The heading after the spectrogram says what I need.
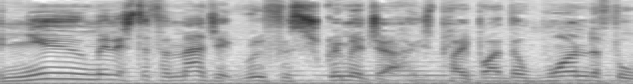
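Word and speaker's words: Scrimgeour: this film we have bill nye uh playing scrimmager who is fantastic there was we have kind of eventually reached consensus on how to say his name and we're going with scrimmager i think that's how we've ended up saying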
